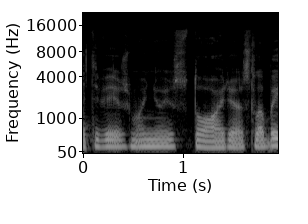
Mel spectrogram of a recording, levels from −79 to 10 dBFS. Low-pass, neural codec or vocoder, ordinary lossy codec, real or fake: 14.4 kHz; none; AAC, 96 kbps; real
